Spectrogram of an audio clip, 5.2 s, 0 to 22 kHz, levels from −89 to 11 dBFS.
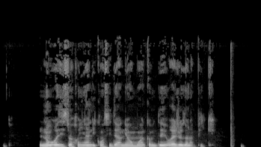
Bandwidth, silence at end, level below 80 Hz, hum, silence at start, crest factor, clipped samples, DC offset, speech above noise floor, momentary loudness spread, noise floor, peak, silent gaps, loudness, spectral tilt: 16.5 kHz; 0.6 s; -58 dBFS; none; 0.05 s; 16 dB; under 0.1%; under 0.1%; 60 dB; 22 LU; -78 dBFS; -2 dBFS; none; -18 LUFS; -6.5 dB/octave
